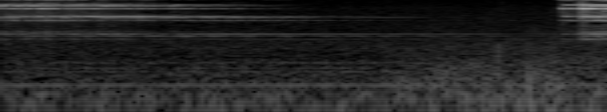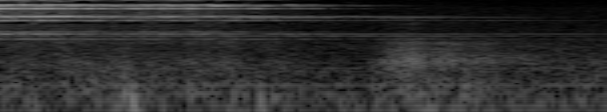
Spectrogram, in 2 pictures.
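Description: Sanctus bell (altar bell) rung at the elevation of the consecrated host. The ring of a previous strike fades out, then a second sharp strike about three seconds in rings clearly and dies away over about two seconds.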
